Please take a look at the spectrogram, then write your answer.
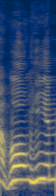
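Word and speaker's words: โรงเรียน: ที่ 2 นะ ครับ เขียน ว่า โรง เรียน นะ ครับ แต่ อ่าน แบบ ภาษา ล้านนา อ่าน ว่า โฮง เฮียน นะ ครับ อ่าน ว่า โฮง เฮียน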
